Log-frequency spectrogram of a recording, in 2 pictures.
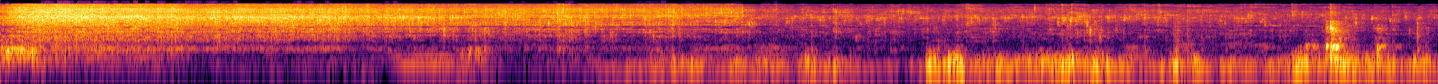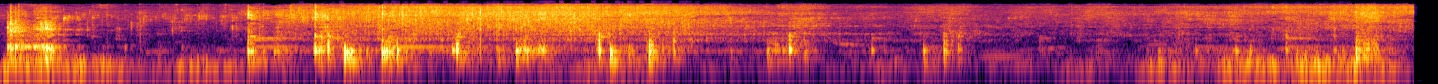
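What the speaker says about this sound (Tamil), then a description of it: "கட் பண்ண வெங்காயத்தையும் சேர்த்துக்கலாம்" Chopped onions sauté in a pan with a strong, close sizzle and repeated scraping stirs, bursts of hissing rising and falling, no talking heard.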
